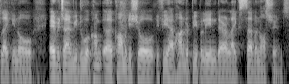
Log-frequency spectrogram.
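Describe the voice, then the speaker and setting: A man with a non-native accent speaks fairly quickly in a very deep, low pitch. His tone is dark and mellow, and his intonation is fairly even. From Sri Lanka. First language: not English. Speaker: comedian. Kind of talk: podcast interview before live audience. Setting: live podcast with crowd. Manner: halting, many fillers.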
